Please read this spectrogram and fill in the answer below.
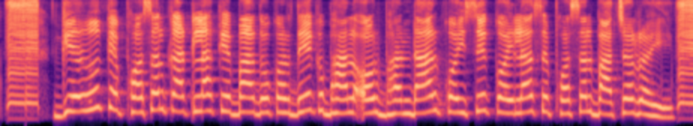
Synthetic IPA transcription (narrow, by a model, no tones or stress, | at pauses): ɡeɦukepʰəsəlkaʈlakebad̪okəɾd̪ekʰbʱalɔɾbʱəɳɖaɾkəjsekəjlasẽpʰəsəlbat͡ʃəɾːəɦi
